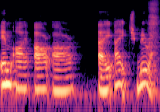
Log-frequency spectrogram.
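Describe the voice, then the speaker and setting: A woman speaks in an Australian accent with audible room echo. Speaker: voice and accent coach. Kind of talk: tutorial.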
